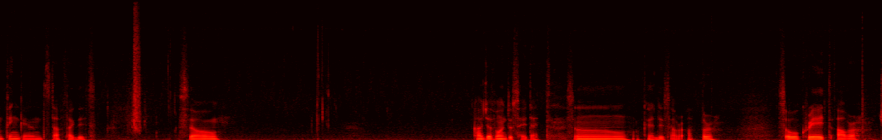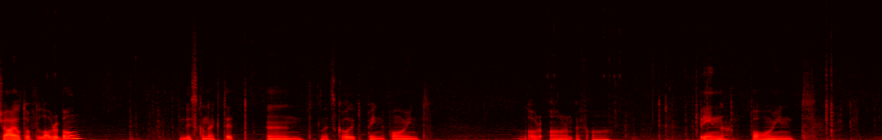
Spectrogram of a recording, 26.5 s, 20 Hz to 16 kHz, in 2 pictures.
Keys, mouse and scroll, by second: 10.2 click, 12.3 e, 15.9 alt+p.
